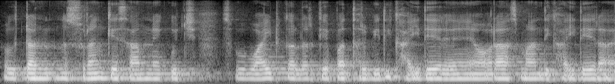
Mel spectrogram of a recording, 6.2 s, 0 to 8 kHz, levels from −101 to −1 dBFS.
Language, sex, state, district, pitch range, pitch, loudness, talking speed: Hindi, male, Himachal Pradesh, Shimla, 130-135 Hz, 130 Hz, -20 LUFS, 195 wpm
